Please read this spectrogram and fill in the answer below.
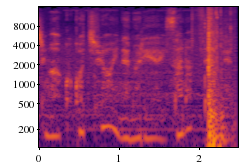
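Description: A woman's voice speaking softly in Japanese, close and whispery: anime voice acting delivering a seductive line.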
